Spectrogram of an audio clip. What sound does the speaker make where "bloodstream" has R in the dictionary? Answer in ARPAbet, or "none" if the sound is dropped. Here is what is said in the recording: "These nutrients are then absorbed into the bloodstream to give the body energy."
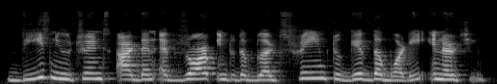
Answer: R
